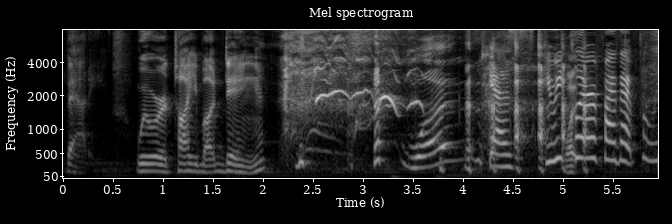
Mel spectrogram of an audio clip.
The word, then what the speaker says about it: Din: And then they rolled with that, and I was like, are they saying So ding? it's not ding. It's No. His nickname is Din.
